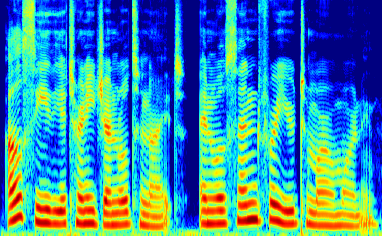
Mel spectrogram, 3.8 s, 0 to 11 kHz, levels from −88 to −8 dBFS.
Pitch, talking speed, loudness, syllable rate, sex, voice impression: 180 Hz, 235 wpm, -17 LUFS, 5.9 syllables/s, female, feminine, slightly young, tensed, clear, fluent, intellectual, calm, sharp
